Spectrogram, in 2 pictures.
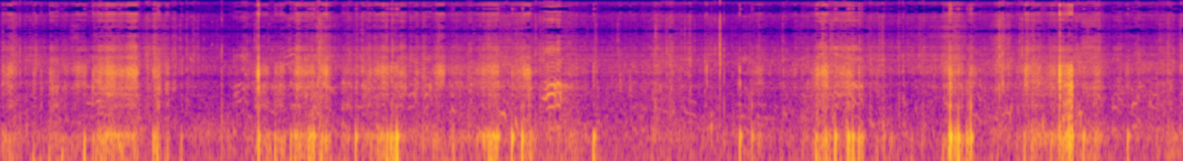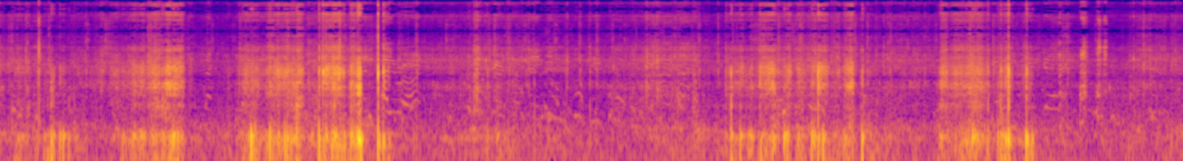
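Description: Indistinct voices of the rowers in short bursts over the splashing of water and oar strokes on choppy water.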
